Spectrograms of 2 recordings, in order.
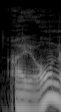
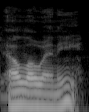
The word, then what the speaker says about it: Ione: Is this Ione or Lone? I believe it's I-O. I-O. I-O-N-E? So it's Ione, yeah.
